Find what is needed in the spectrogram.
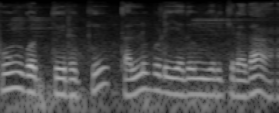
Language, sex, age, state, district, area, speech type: Tamil, male, 45-60, Tamil Nadu, Ariyalur, rural, read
